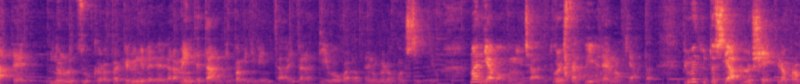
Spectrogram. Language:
Italian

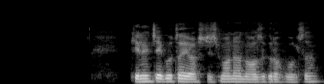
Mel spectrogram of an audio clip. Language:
Uzbek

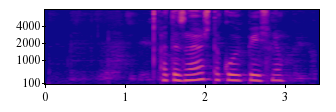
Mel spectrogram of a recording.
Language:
Russian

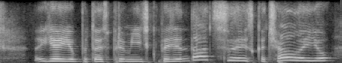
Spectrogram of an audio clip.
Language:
Russian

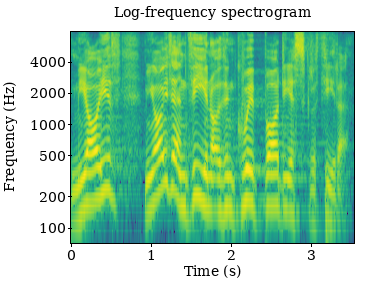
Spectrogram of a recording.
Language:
Welsh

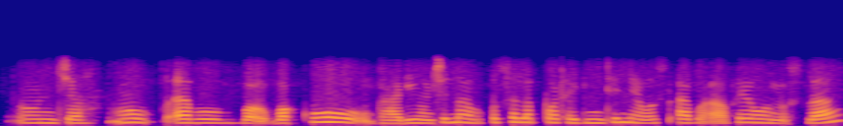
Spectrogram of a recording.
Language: Nepali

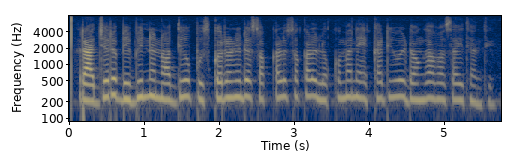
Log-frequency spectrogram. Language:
Odia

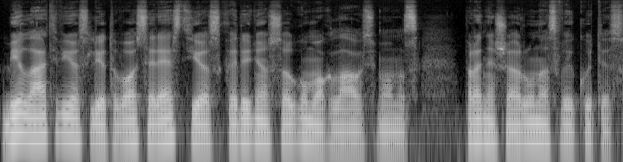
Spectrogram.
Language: Lithuanian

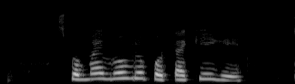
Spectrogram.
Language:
Pashto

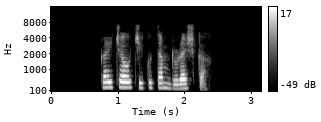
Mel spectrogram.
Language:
Yanahuanca Pasco Quechua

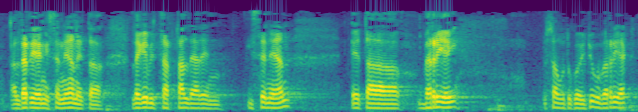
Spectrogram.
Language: Basque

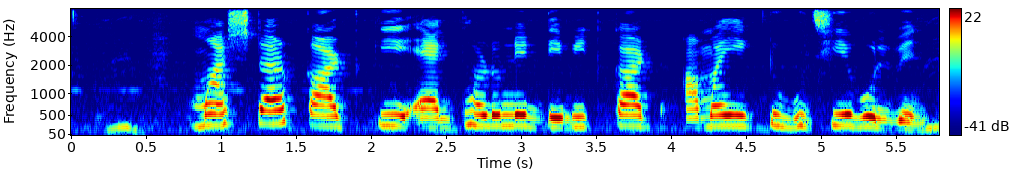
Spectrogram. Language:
Bangla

